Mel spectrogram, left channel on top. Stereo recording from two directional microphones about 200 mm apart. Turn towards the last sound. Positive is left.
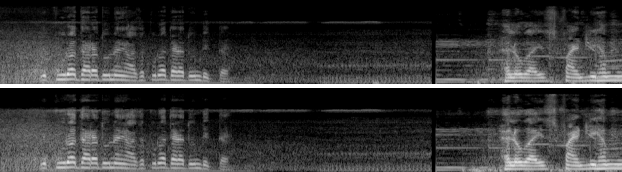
turn(degrees=-5)  # may be behind; listen again after turning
